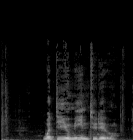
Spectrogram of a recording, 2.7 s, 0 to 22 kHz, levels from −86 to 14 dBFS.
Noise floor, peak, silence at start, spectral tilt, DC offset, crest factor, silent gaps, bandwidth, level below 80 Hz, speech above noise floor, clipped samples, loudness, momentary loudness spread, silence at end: -61 dBFS; -8 dBFS; 0.85 s; -7 dB/octave; under 0.1%; 16 dB; none; 12.5 kHz; -58 dBFS; 39 dB; under 0.1%; -23 LUFS; 7 LU; 0.35 s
